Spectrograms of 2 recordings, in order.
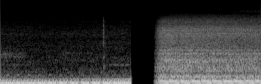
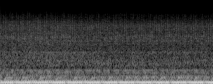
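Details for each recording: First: Mercedes G-Wagen after repairs including a new starter, just fired up: low, steady rumble with an even firing beat and no misses or mechanical clatter; engine sounds good, nice and smooth, normal running. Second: Mercedes C55 AMG with a low, lumpy, uneven engine note, as if down a cylinder, after losing power in fourth gear; limped home not running right or at full power. Owner unsure, suspects a dead cylinder or the gearbox, since fourth feels weird.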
